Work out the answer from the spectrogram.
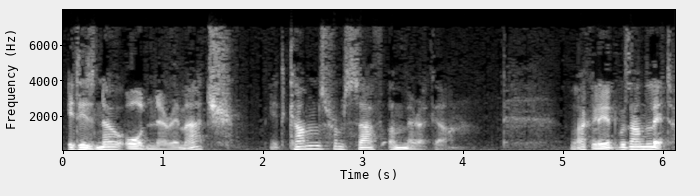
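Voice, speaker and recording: An actor playing an arrogant, self-important police detective in a radio play, lecturing pompously. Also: male voice, medium pitch, big pitch swings, moderate pace, a bit bright, breathy edge, full character voice. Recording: dull muffled studio audio.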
